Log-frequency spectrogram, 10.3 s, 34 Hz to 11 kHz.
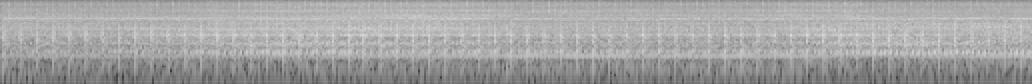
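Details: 2001 Acura petrol engine idling with a steady, quick ticking over the running sound, roughly three ticks a second.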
